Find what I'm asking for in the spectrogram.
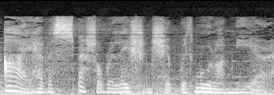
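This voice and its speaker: A woman's voice: low-pitched, fairly quick, over music, close to an everyday voice. An actress playing a royal, imperious, mocking and power-hungry queen in a video game. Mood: mocking, menacing. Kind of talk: video game character acting.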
